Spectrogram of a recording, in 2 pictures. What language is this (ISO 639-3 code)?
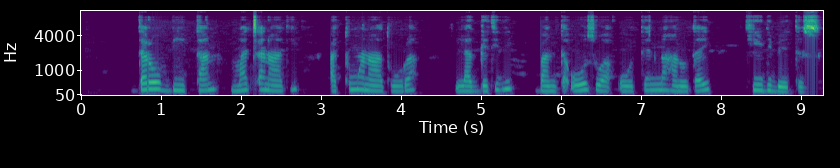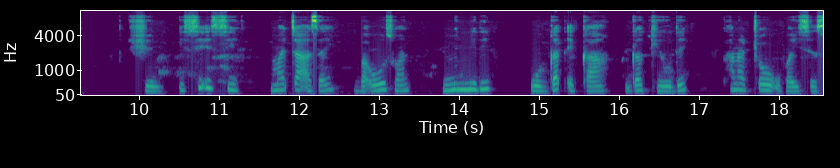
wal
